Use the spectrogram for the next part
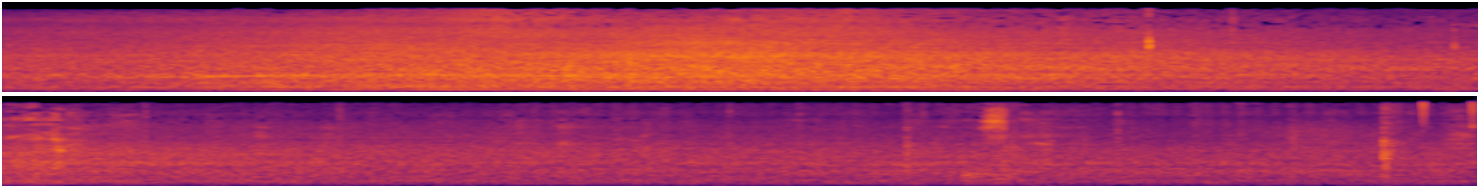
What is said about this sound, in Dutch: ik hoor dat er een auto afkomt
